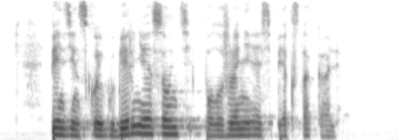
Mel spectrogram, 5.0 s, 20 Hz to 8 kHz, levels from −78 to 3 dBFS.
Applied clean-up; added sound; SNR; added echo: none; none; none; none.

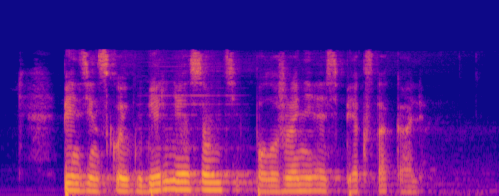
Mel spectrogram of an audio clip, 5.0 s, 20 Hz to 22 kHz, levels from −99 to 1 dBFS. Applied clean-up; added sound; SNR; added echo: neural separator model SepFormer DNS4.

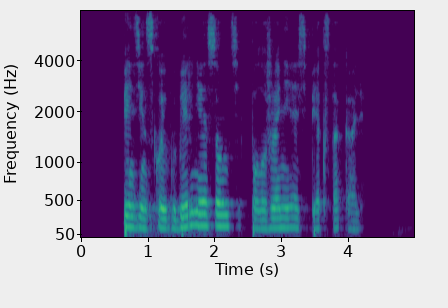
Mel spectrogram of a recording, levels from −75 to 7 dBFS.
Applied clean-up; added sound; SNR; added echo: neural mask model DeepFilterNet 3.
